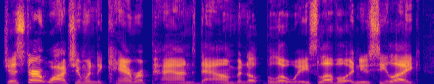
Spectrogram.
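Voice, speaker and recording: A livestream host with a fairly high, bright, clean voice rambles off the cuff a little fast, swearing freely and drifting into joking, exaggerated rants. The sound is close and dry, without room sound.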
